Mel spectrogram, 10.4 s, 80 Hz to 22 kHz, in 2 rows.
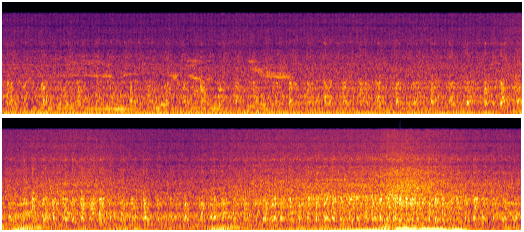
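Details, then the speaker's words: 1994 Mazda Miata 1.8 litre petrol at idle, noise started suddenly: light lifter tick under a steady knock about four beats a second that swells louder; pulling plug wires one at a time did not isolate it; cause unknown. "Okay, I'm not sure if this is actually going to come out, but there's lifter tick, and then there's some kind of knocking noise. And it gets louder"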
